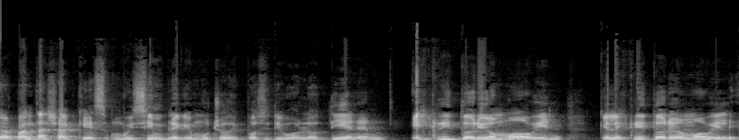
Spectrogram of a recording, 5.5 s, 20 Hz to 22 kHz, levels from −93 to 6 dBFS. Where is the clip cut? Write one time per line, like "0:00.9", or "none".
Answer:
0:02.9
